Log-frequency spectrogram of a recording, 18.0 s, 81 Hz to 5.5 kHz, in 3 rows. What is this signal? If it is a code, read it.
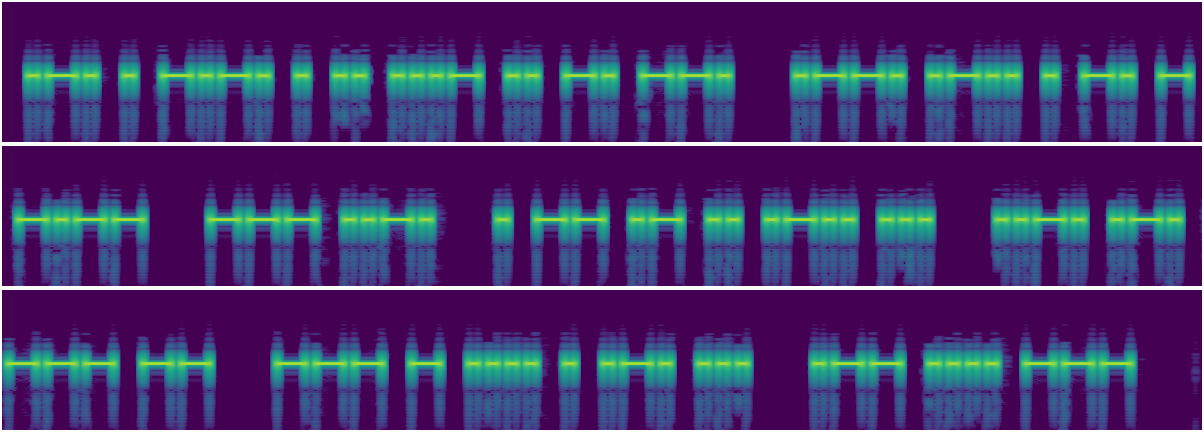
Morse code, heard as a keyed tone, about 25 wpm, 600 Hz. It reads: RECEIVING PLENTY OF EMAILS FROM OTHERS WHO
